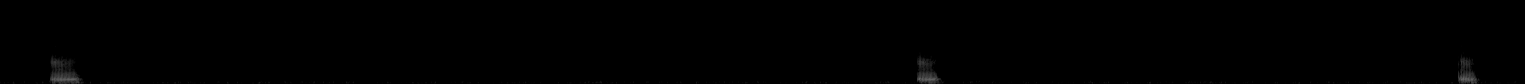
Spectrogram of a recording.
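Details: Sleeping dog snoring softly indoors: three brief, quiet rasping snores at uneven gaps, roughly nine and five seconds apart, over a low steady room hum.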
